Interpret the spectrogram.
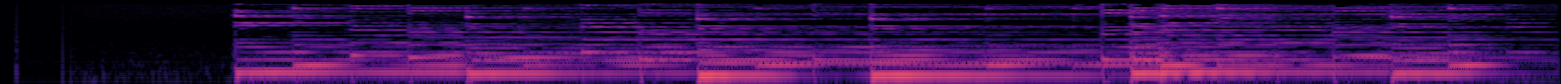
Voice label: Desculpas para Irmã, masc; Telemensagens 2017

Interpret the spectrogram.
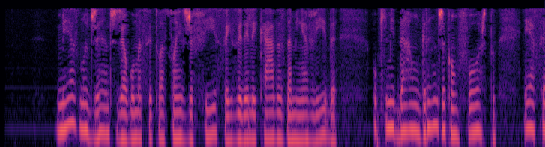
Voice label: Aniversário Irmão Feminino; Aniversarios; Telemensagens; Telemensagens 2017

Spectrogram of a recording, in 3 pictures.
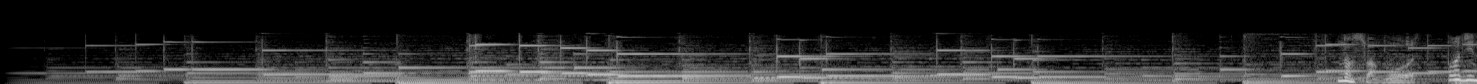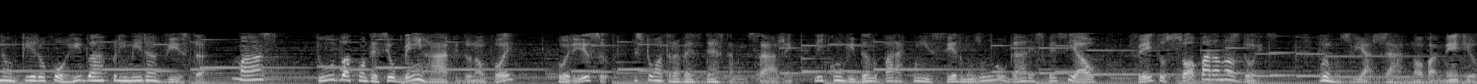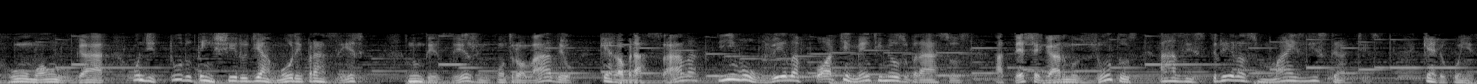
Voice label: CONVITE, Sensuais, masc; Telemensagens

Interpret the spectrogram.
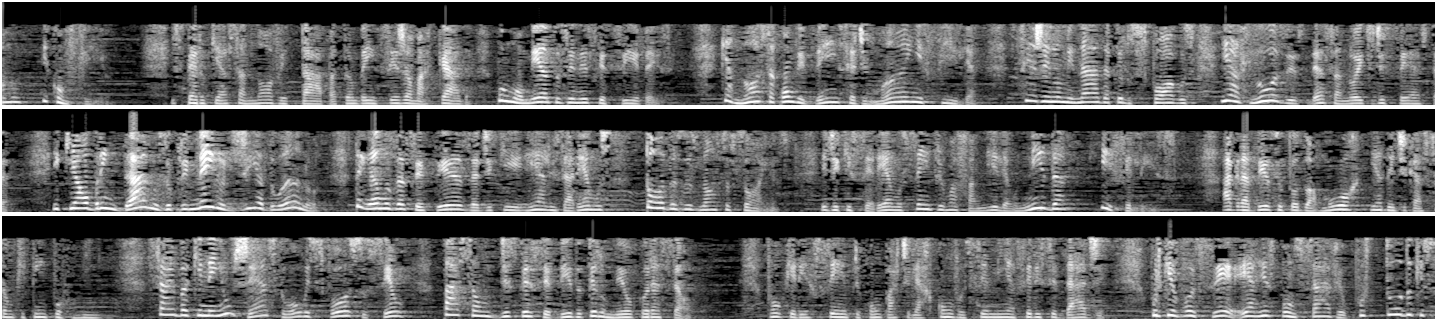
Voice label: ANO NOVO P MÃE, fem; Telemensagens; Natal e Ano novo

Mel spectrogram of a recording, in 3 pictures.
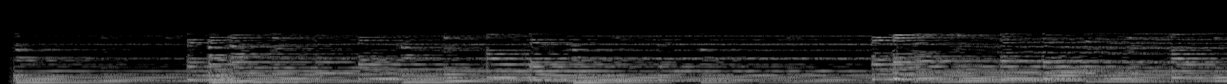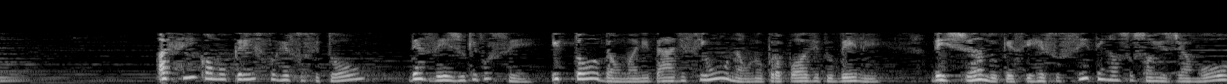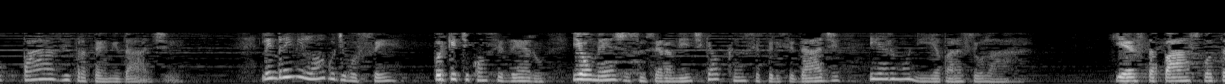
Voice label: FELIZ PASCOA NEUTRO F, fem; Telemensagens

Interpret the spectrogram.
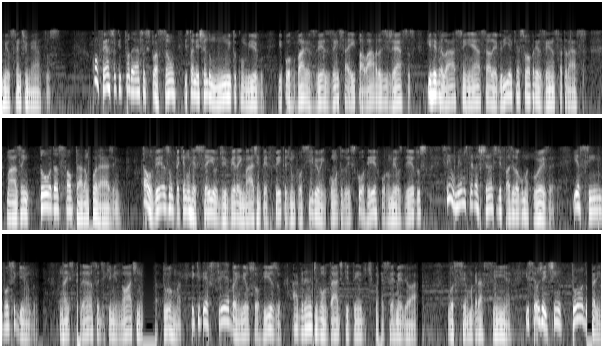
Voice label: PAQUERA M; Telemensagens 2017

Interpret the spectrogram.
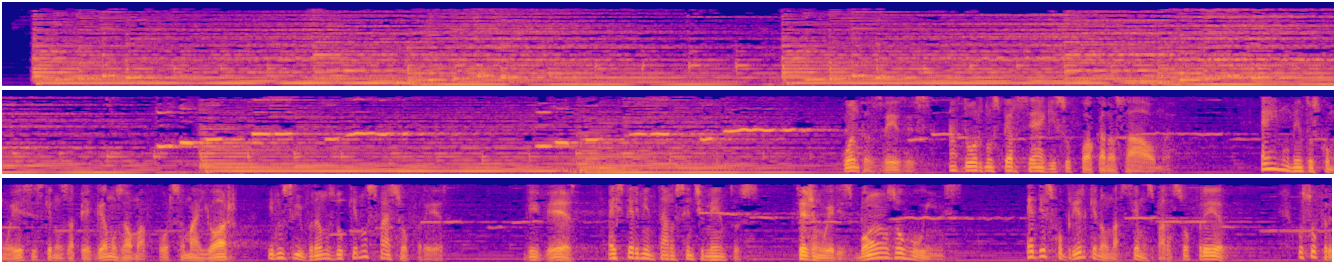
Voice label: Conforto Amigo Masculino, Telemensagens; Telemensagens 2017

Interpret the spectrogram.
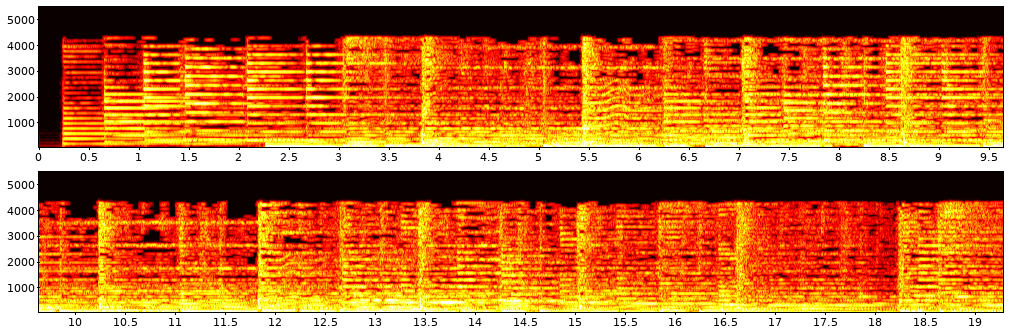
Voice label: Aniversário Sertanejo Romantico Feminino

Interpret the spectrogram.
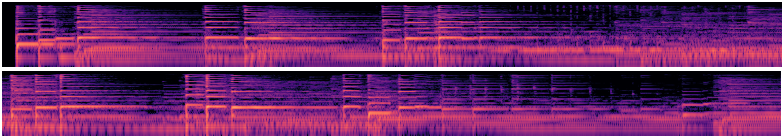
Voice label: FILHO(A) AINDA NÃO NASCEU (INFANTIL); Telemensagens 2017

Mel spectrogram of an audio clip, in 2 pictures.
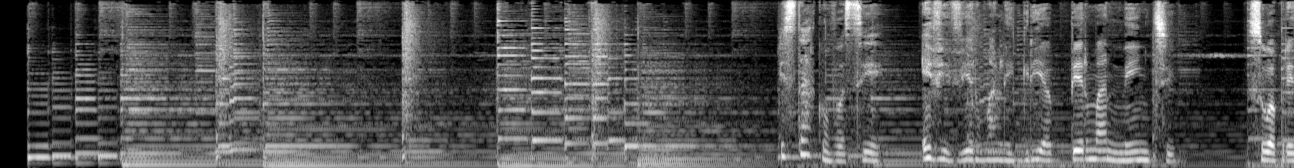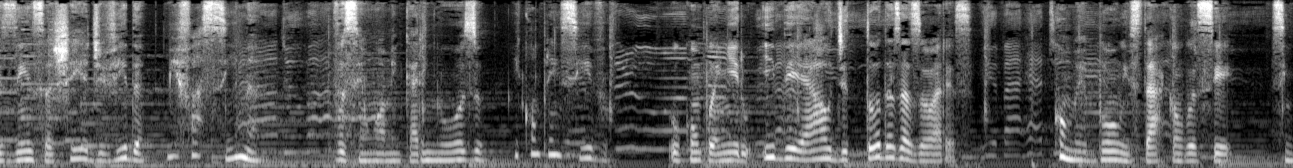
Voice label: ROM DECLARACAO FEM; Telemensagens; Declaração de amor; Telemensagens 2017

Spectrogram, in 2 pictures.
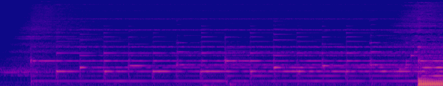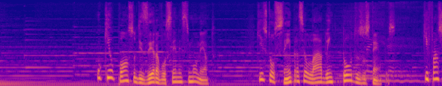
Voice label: MENSAGEM DO ANJO MENSAGEIRO MASC; Telemensagens; Telemensagens 2017

